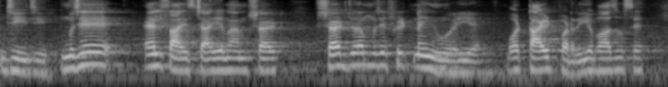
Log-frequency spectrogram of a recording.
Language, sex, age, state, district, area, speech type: Urdu, male, 30-45, Delhi, North East Delhi, urban, spontaneous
